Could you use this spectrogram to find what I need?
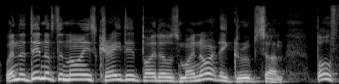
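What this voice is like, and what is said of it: Put-on accent that falls apart. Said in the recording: “I don't know where this accent's going ... that fell apart completely, didn't it, into coughs and stuff”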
